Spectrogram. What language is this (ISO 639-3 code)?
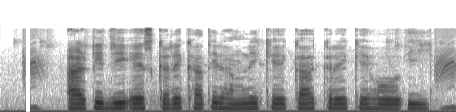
mag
